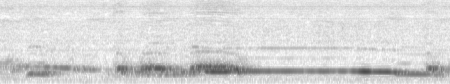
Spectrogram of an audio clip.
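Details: Puter pelung dove, an Indonesian bird of Java kept by kings, starts with short coos, then rolls into a loud burbling phrase that ends in a long, evenly held, slightly falling note.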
